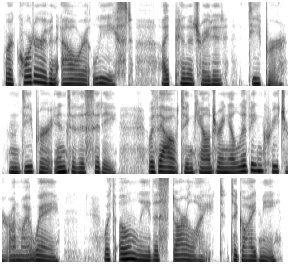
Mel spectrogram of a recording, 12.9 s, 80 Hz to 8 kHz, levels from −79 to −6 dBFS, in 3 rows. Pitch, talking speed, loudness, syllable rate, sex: 165 Hz, 140 wpm, -18 LUFS, 4.6 syllables/s, female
